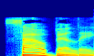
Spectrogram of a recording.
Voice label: "sowbelly", English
